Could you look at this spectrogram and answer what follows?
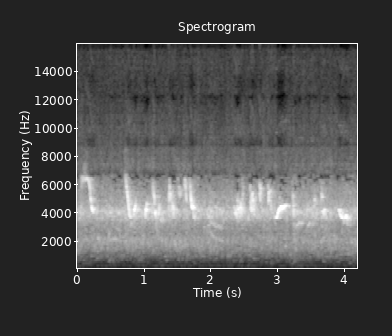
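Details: Young black-throated canary learning to roll, singing a fast, high twittering song of thin chirps and quick rising slurs that run on without pause. Faint background hiss.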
